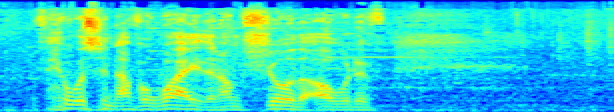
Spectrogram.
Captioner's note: none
